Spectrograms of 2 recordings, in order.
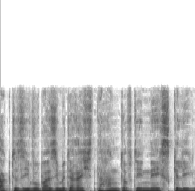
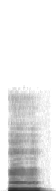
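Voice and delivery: high, louder hum of agreement; Paola, assenting hum; 6 semitones higher, 5 dB louder than usual. A narrator's reading. Wife agrees to the Cabernet, approving hum. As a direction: hum your approval, pitched up. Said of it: "machte Paola zustimmend".

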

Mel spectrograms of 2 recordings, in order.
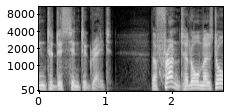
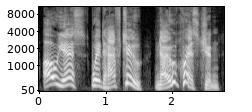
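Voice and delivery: high calling agreement, dropping at the end; called back; 11 semitones higher than usual. A narrator's reading. Second cop backs up his partner, called back. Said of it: "the other one called back".

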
